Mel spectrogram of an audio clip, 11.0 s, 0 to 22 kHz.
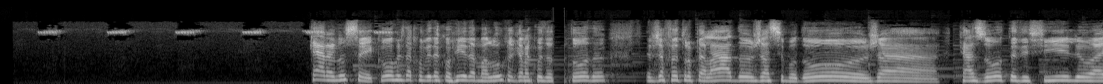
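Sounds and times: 
crickets chirping: 0:00.1 - 0:04.2
speech: 0:03.1 - 0:11.0.

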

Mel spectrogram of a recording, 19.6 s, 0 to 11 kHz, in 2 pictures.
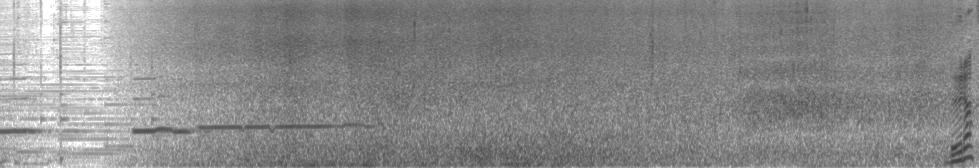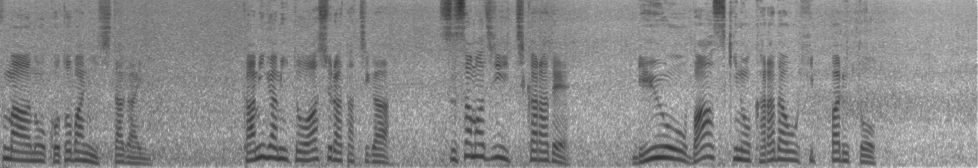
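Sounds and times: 
faint rising tone: 0:01.1 - 0:04.4
stormy ocean waves churning and surging: 0:01.2 - 0:19.5
speech: 0:09.5 - 0:11.4, 0:12.2 - 0:18.7.

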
